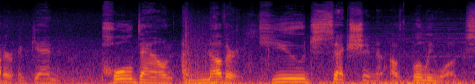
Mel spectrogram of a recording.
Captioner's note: thump resounds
